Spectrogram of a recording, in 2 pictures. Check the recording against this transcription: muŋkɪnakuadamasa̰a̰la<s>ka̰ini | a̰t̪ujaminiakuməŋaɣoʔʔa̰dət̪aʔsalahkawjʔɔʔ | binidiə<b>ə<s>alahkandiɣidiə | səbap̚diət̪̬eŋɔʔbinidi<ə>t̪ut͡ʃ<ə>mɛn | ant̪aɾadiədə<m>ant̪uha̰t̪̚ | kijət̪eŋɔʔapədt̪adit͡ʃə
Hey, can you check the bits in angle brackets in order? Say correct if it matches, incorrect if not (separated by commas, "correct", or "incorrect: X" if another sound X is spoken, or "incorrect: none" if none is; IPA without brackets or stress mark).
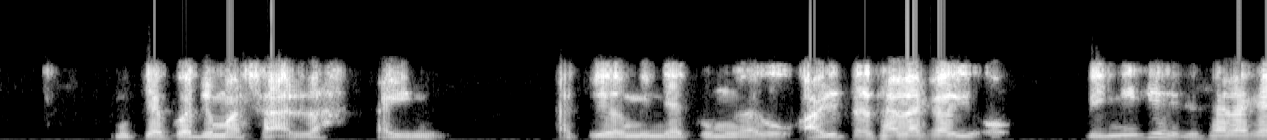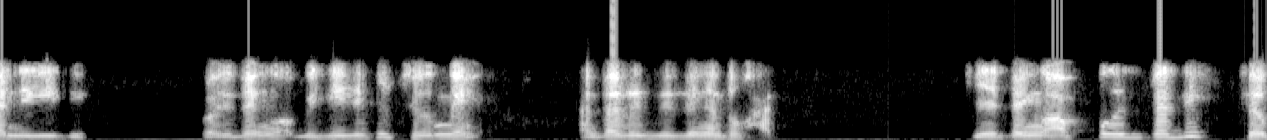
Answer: incorrect: h, incorrect: d, correct, correct, correct, incorrect: ŋ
